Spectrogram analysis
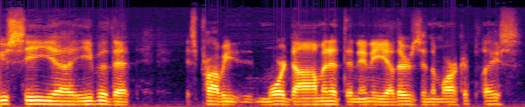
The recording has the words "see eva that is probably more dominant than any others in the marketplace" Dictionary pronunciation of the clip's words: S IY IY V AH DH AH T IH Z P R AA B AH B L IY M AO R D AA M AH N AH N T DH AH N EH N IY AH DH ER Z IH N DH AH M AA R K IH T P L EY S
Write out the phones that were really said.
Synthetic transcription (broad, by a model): S IY IY V AH DH AH T IH S P R AA B AH B L IY M AO R D AA M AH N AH N DH AH N EH N IY AH DH ER Z IH N DH AH M AA R K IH T P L EY S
